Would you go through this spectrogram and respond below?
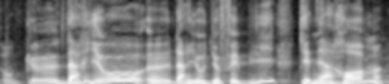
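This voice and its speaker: A woman's voice: mid-range voice, expressive, unhurried. A woman co-moderating a panel, introducing a guest with hesitations. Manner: hesitant, informal.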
